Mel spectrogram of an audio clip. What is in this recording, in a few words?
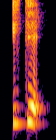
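"ite", Japanese; hidan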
